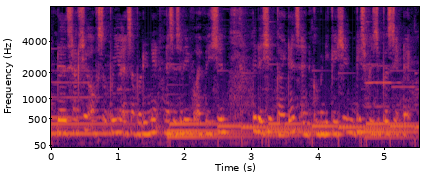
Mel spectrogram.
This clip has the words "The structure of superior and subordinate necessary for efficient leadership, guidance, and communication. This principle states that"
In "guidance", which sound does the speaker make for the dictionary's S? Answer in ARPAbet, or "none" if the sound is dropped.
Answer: S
